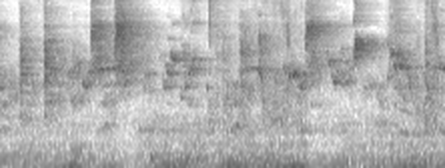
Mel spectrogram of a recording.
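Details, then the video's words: Indian ringneck parakeet grinding its beak: a run of short, dry, scratchy high-pitched rasps and clicks in irregular bursts, with faint chirpy overtones and little background noise. "PARROT GRINDING ITS BEAK"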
